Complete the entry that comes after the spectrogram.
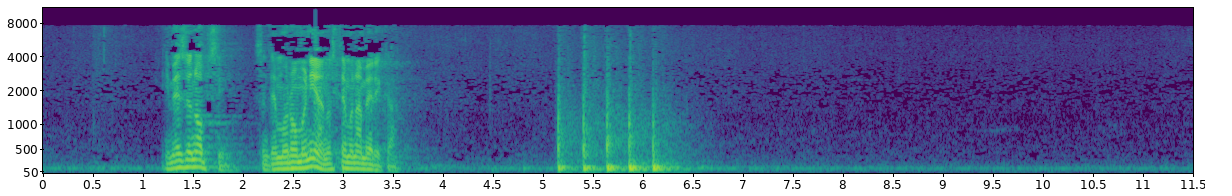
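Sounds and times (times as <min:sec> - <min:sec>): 
speech: 0:01.2 - 0:03.7
knocking on a door at midnight: 0:05.1 - 0:06.7.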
